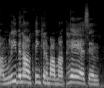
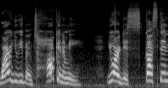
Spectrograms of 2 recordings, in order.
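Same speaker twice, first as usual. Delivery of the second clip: loud, furious, angry outburst; 3 semitones higher, 5 dB louder than usual. Retelling own words to a cousin: imitating her own furious retort. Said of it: "I was so mad".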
